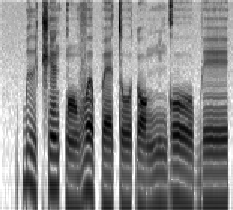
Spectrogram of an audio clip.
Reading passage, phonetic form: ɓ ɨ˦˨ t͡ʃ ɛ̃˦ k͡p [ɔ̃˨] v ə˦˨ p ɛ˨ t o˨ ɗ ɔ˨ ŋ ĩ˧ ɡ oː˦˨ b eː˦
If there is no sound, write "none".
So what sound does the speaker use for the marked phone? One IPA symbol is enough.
ɔ̃˨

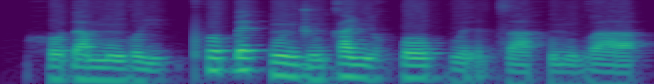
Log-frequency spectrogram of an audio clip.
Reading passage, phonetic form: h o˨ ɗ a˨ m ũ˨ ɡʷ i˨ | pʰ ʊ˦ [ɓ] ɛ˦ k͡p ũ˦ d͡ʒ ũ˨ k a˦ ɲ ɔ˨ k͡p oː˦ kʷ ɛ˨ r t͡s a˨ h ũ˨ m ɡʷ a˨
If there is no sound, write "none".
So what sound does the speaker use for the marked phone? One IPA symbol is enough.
ɓ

